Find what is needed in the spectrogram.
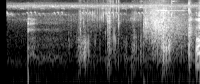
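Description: Footsteps crunching on gravel, with a few scattered steps and shuffles as a person steps back. A steady high insect buzz, like crickets, runs behind them.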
